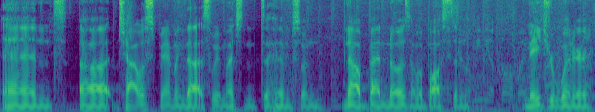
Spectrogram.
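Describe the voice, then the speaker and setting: A man's voice: low-pitched, level tone, moderate pace, a little mellow, faint music behind. A man streaming, chatting casually with a co-host, laid-back and rambling as he reacts to a match. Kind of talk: casual chat.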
